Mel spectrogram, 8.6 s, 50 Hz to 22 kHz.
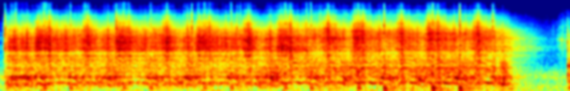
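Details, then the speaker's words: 1972 Chevrolet Chevelle 350 V8 that had sat since 1982, cranked on its old points: starter churns about three beats a second with no catch or firing. No spark is suspected, and the points were then filed. "Doesn't sound like we're getting spark, but I'm going to go ahead, mess with that distributor for a second, see if I can file the points just a hair, and get some spark in."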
